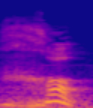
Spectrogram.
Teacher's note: makhorijul huruf kho itu harus ada getarannya ya. Kho, tidak boleh ho ya.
